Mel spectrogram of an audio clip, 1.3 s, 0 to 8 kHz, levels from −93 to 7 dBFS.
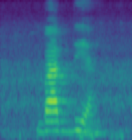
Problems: constant background noise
